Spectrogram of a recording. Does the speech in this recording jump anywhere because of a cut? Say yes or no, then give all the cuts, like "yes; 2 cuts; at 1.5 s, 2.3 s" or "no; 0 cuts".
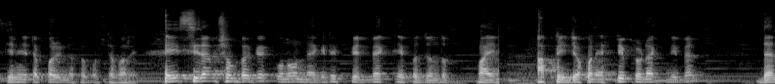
yes; 2 cuts; at 1.4 s, 5.0 s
